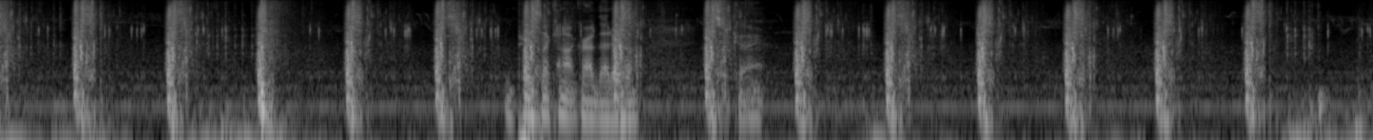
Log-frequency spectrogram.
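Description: A tool chops repeatedly into an animal carcass with wet thuds.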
